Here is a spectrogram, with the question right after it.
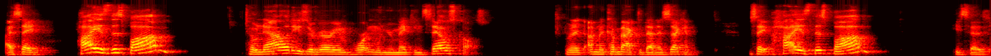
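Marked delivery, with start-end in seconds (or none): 0.8-1.7 bright, high, eager phone hello; enthusiastic greeting. Shown as a demonstration. Salesman opening a call to Bob, high and enthusiastic. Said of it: "starting out the conversation with a high tone". 7.7-8.7 upbeat, high, slower phone hello; enthusiastic greeting. Shown as a demonstration. Salesman greeting Bob on the phone, bright and eager. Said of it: "an excited tone, an enthusiastic tone".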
